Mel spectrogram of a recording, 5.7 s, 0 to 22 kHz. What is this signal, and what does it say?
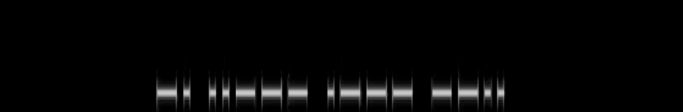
Morse code, heard as a keyed tone, about 26 wpm, 700 Hz. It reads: N2JZ
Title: Speed Racing - USA 1x2 Call Signs 22wpm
